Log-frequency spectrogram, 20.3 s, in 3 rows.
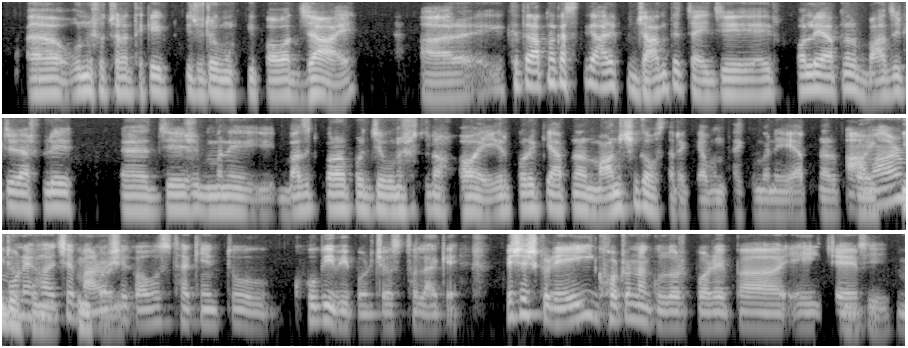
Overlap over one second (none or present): present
